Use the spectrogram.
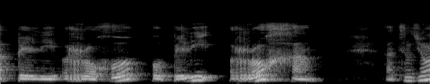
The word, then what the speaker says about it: pelirrojo: On doit prononcer la R et la J.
